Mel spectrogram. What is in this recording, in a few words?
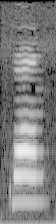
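"guang", Mandarin Chinese, neutral tone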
